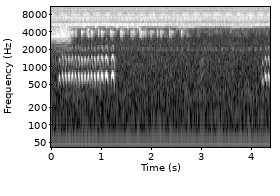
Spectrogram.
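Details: Tropical screech owl in rural Araçatuba, São Paulo, Brazil, gives a fast, low, purring trill of about a dozen hoots lasting a second, then starts again, over a steady high insect chorus.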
